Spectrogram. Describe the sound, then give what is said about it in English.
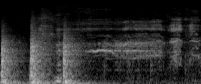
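A voice makes a mouth-made fart noise: two short, sharp bursts followed by a longer, buzzy, wavering raspberry, loud and alone with no talking. “Sorry, I fart when I'm nervous.”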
